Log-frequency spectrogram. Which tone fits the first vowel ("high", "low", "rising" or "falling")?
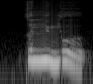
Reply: high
